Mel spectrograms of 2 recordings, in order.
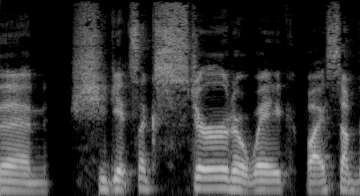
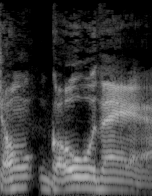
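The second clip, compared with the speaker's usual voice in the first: put-on crotchety, cranky old man voice. Describing a horror movie's roadside stop: imitating a cranky old man. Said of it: "a cranky old man will be like".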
